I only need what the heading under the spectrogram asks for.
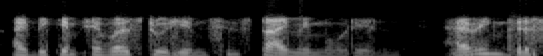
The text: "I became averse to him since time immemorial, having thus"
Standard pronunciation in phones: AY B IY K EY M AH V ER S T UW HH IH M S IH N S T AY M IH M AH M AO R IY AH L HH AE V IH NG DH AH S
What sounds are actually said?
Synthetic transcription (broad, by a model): AY B IY K EY M AH V ER S T UW HH IH M S IH N S T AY IH M AH M AO R IY AH L HH AE V IH NG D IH S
